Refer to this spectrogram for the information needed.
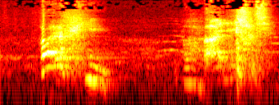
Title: Four girls sneezing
